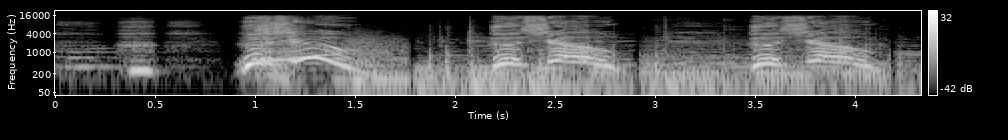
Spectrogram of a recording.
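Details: Animated cartoon character (PAW Patrol) in a simulated sneeze build-up: three sharp, rising gasps over background music, like the sudden breath in before a sneeze; gasping.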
